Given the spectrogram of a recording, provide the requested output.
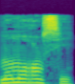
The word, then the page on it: montmorency: francais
